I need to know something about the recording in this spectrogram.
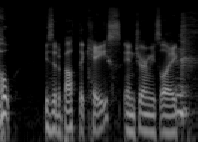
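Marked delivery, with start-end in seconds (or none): none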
